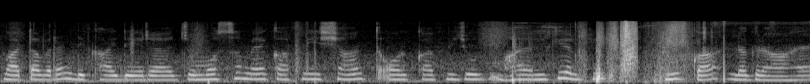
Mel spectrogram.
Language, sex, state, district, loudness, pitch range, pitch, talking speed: Hindi, male, Rajasthan, Bikaner, -19 LUFS, 215-240 Hz, 225 Hz, 150 wpm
